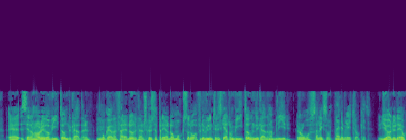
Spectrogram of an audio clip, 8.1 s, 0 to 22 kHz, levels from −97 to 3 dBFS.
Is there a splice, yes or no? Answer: yes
